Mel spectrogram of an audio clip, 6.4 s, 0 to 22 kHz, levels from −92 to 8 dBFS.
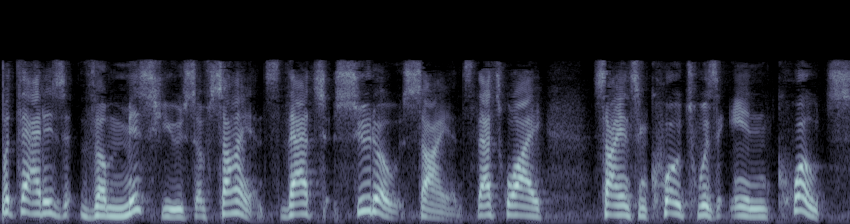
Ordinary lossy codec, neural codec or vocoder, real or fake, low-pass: MP3, 48 kbps; none; real; 7.2 kHz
